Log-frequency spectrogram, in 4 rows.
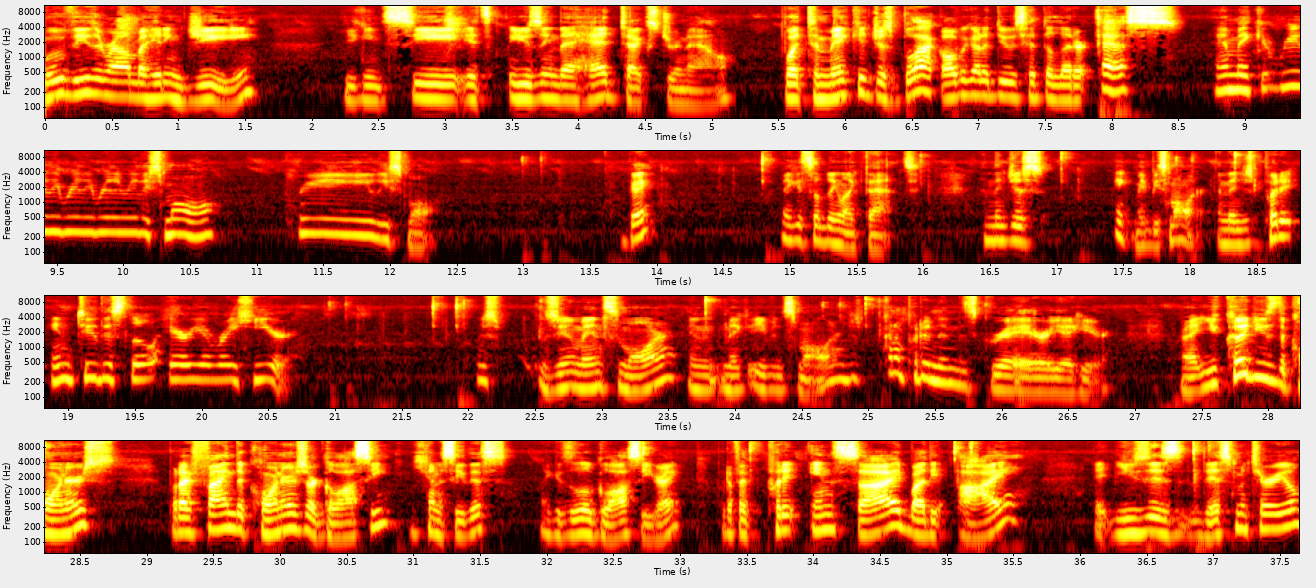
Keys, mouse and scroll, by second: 7.9 s, 17.0 s, 18.3 g, 23.7 s, 24.9 g, 31.1 scroll up 2, 31.4-31.9 scroll down 2, 32.1 scroll up 1, 33.1-35.2 scroll down 1, 35.2 ctrl+z, 35.8-36.2 scroll up 2, 36.4 scroll down 2, 37.0-37.6 ctrl+middle drag.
